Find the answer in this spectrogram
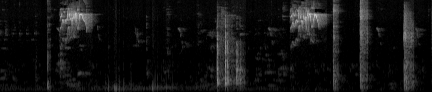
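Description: A bird chirping in two short bouts, over knocks and a soft rubbing from a wooden rolling pin rolling chapati dough on a floured board.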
